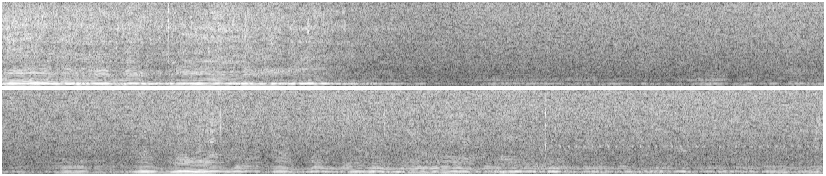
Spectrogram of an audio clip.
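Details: Bumblebees calming down and flying back to their nest to take up their cocoons again. A soft, even, low hum drones on throughout, louder at the very start and then quieter.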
